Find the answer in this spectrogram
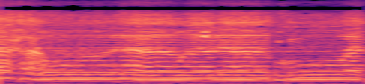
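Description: A voice chanting Arabic dhikr in a long, drawn-out melodic line, with the pitch gently bending. There is a brief break near the end.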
